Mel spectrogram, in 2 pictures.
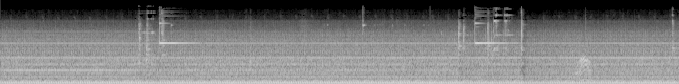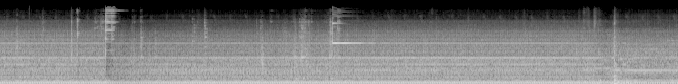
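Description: Tractor engine idling steadily, with several sharp metal clinks that ring briefly as the plow's three-point hitch linkage and pins are worked by hand, about three seconds in, near ten, near sixteen and near twenty seconds.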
